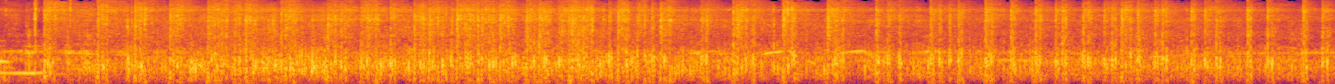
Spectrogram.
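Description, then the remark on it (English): Heavy, rapid gunfire from police officers crackles nonstop, dozens of loud shots overlapping in a dense, ragged burst that barely lets up for several seconds, with a faint mechanical hum underneath. “Heavy gunfire in rapid succession ensues.”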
